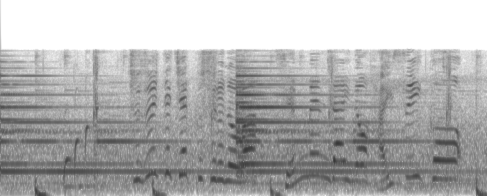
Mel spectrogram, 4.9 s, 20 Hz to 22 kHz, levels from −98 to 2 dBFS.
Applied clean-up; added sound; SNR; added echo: none; Church bell; -1 dB; none.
